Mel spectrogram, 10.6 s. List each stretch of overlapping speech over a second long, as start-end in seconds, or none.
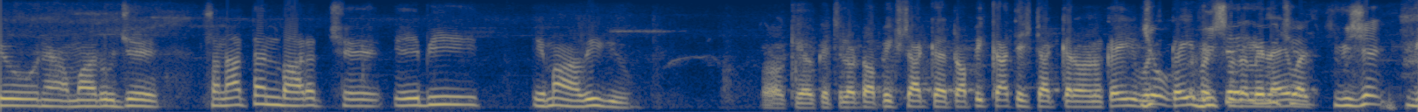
none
